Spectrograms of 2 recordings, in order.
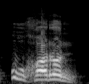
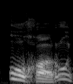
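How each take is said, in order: First: The word ends with an added n sound. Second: The word ends on a vowel without n. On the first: The speaker calls it wrong. "jangan ukhorun" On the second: The speaker calls it right. "cara bacanya tidak boleh ditanwin, sehingga bacanya adalah ukhoru"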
